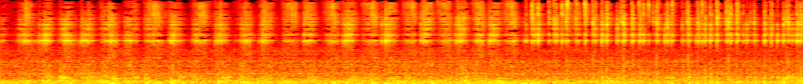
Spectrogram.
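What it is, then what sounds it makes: Ceramic vase. Long nails rapidly tap and scratch the body of an upright, hollow, black textured ceramic vase. The result is a dense, continuous patter of bright, dry clicks mixed with rasping scratches over a steady low rumble. The tapping grows busier and slightly louder after about five seconds.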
